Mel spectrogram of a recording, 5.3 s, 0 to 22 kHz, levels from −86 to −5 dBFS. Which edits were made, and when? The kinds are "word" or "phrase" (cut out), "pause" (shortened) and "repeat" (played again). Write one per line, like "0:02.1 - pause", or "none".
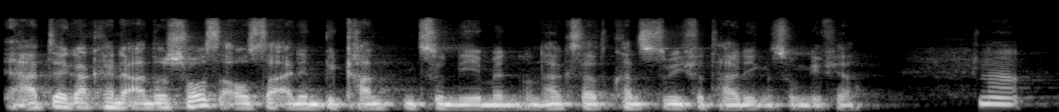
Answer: none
